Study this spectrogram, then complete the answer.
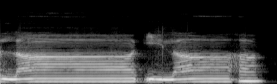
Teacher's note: لا کو لمبا کریں گے، یہاں پر الف مدہ ہے۔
